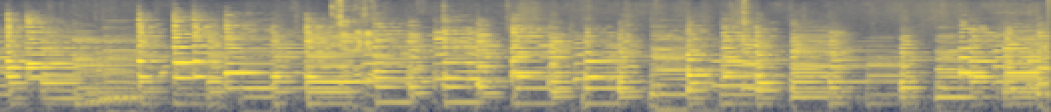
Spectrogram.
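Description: Solo upright piano playing a ragtime piece, notes struck in a brisk, steady rhythm without a pause.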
